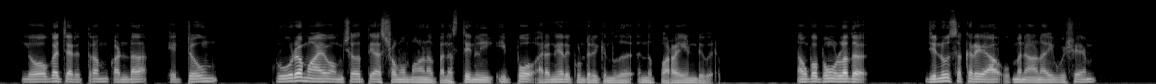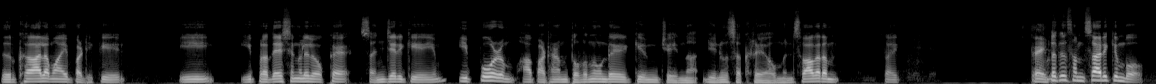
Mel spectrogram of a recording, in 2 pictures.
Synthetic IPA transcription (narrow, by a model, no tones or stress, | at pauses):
lo̞ːɡɐt͡ɕɐɾit̪rɐmkɐɳɖɐ | e̞ːtːɐʋum | kruːɾɐmaːjɐʋɐmɕɐɣɐt̪jaːɕrɐmɐmaːɳɨpɐlɐst̪iːnilḭpːo̞ːʔɐ̰ɾɐŋːeːrikʲːo̞ɳɖiɾikʲːunːɐðɨʔe̞nːɨpɐ̰rɐjeːɳɖiʋɐ̰ɾum | nɐmuk̬ːo̞p̬ːɐmuɭːɐðɨ | d͡ʑenuːsɐkʰːɐɾɐjaːʔumːɐnaːɳɨiʋiʂɐjɐm | d̪irkʰaːlɐmaːjipɐʈʰikʲːuɣɐjum | iː | iːprɐd̪e̞ːɕɐŋːɐɭilo̞kːe̞sɐɲd͡ʑɐɾikʲːuɣɐjumipːo̞ːɻumaːpɐʈʰɐɳɐmt̪urɐnːukɣo̞ɳɖɨekʲːujumt͡ɕe̞jːunːɐd͡ʑenuːsɐkʰːɐɾɐjaumːɐnsʋaːɡɐðɐm | ɐt̪ːisɐmsaːɾikʲːumbo̞ː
